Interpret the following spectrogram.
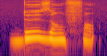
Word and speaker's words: deux enfants: The number two ends in one of day one's silent letters, but the word for children starts with a vowel so the sleeper wakes up. A little Z glues the two words together.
